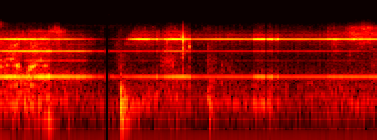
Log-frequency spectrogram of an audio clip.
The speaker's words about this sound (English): I'm sorry about the peeping noise. I'm just driving the car here. I'm just gonna get out the parking lot.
